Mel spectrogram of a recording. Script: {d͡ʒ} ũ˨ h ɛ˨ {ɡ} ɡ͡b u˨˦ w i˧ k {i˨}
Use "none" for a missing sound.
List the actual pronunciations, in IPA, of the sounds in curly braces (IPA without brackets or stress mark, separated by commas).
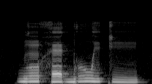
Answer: ɡ, none, i˨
